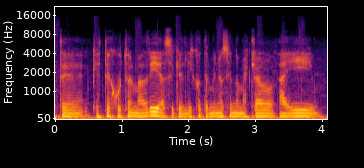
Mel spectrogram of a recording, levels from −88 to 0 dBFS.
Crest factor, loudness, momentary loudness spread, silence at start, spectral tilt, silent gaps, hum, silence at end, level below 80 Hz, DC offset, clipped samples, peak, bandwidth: 14 dB; -15 LUFS; 7 LU; 0 s; -6.5 dB/octave; none; none; 0 s; -30 dBFS; under 0.1%; under 0.1%; 0 dBFS; 8.2 kHz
